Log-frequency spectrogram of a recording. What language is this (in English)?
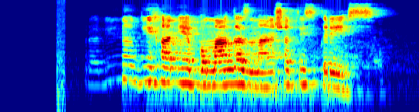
Slovenian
